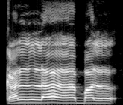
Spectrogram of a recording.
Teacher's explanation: balrona dia dibaca izhar atau jelas dan diberhentikan sebentar. Ini disebut dengan saktah atau berhenti.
